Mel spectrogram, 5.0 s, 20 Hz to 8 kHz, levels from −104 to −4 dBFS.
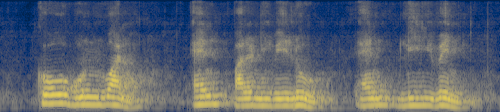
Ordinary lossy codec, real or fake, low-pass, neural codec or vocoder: none; fake; none; codec, 16 kHz, 4.8 kbps, FACodec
